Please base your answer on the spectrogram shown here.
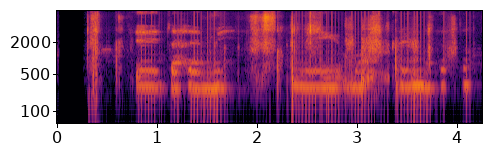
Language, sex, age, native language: Icelandic, female, 13, Icelandic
